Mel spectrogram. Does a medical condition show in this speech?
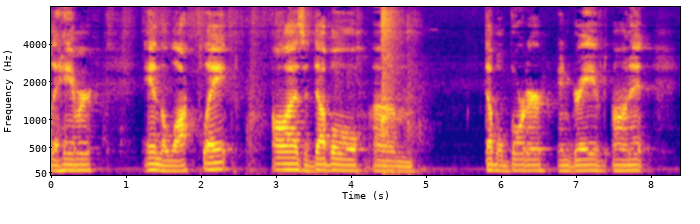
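No.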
